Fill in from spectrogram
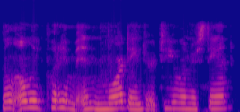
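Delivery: ordinary delivery, nothing marked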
